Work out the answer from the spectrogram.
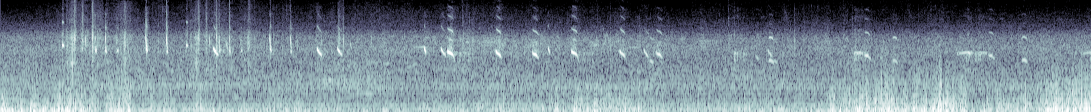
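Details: Osprey female carrying a fish confronts an intruding female at the nest at a ranch in Lolo, Montana, in August; rapid series of short high chirping whistles in bursts, with wind and low rumbling noise beneath.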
